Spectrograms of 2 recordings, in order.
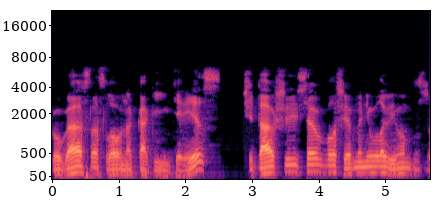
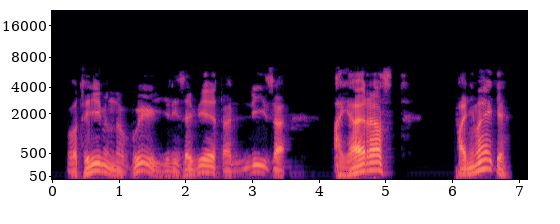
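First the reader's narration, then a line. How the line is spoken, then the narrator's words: Heated, heavily stuttering exclamation. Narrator (Russian): воскликнул он с горячностью, которую в себе и не подозревал, да еще и заикаясь сверх всякой меры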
